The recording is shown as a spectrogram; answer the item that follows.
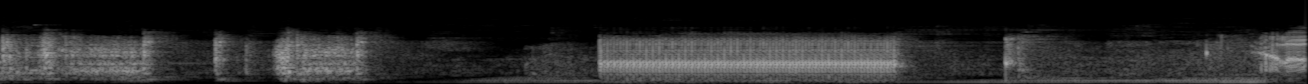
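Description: A short music bridge dies away, then a telephone rings: one steady ring about a second and a half long, starting about three seconds in, and a brief second burst near the end.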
